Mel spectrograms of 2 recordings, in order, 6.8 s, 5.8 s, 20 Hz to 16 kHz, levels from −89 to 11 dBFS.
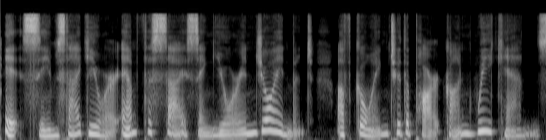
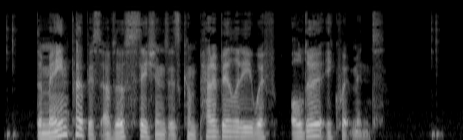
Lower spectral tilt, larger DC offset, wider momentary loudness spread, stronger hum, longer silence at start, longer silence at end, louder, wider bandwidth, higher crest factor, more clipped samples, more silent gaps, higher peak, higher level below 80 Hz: second, -3.5 dB/octave vs -6 dB/octave; neither; first, 14 LU vs 11 LU; neither; about the same, 0.05 s vs 0.1 s; second, 0 s vs 1.05 s; first, -18 LUFS vs -25 LUFS; about the same, 11 kHz vs 11.5 kHz; about the same, 18 dB vs 18 dB; neither; neither; first, 0 dBFS vs -8 dBFS; first, -46 dBFS vs -56 dBFS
